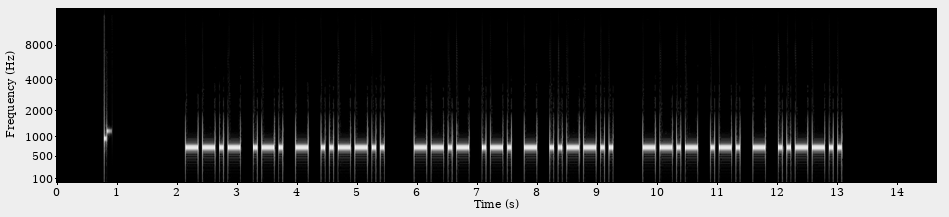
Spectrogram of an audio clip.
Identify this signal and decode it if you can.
Morse code, heard as a keyed tone, about 17 wpm, 700 Hz. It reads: QRT? QRT? QRT?
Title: Q-Codes Repeated 3x 17wpm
